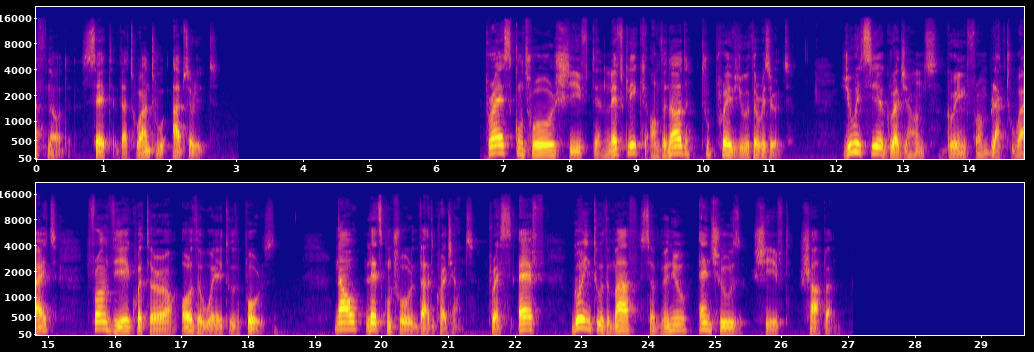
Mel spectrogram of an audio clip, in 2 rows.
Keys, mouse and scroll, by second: 6.6 Return, 7.0 click, 9.4 ctrl+shift+click, 20.4 middle click, 22.0 click, 22.6 f, 28.6 click.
